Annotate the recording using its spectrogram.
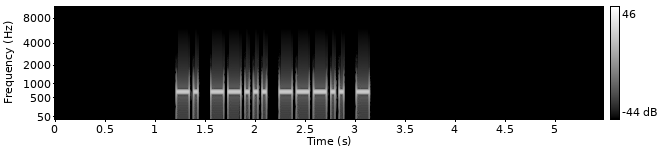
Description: Morse code, heard as a keyed tone, about 28 wpm, 700 Hz. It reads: N78T
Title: Common Cut Numbers - 4-Digit 28wpm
